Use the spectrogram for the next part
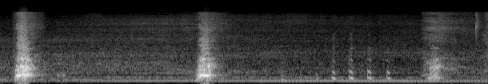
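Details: House dogs Gia the cane corso and Deuce the bullmastiff barking on command during a trick session; three strong single barks about two seconds apart over a low hum, with faint light clicks between them.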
